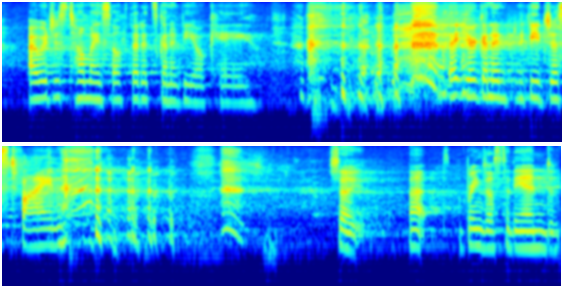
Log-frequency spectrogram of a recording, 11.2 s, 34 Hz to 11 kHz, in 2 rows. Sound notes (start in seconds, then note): 6.2 chuckling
